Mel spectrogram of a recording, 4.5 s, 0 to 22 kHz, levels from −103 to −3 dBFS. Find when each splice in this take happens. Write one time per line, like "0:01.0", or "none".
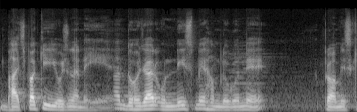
0:01.5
